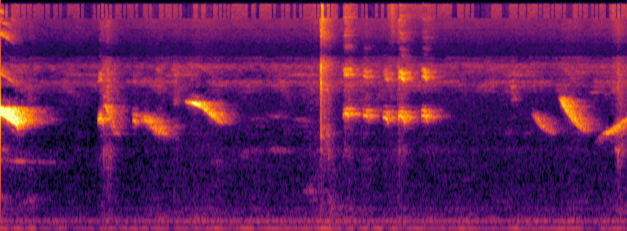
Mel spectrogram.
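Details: Pet green-winged saltator in Brazil beginning to sing, giving spaced, clear whistled notes, mostly downslurred, with a faint steady low hum behind.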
